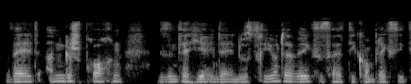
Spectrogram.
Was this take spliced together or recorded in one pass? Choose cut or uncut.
uncut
